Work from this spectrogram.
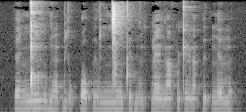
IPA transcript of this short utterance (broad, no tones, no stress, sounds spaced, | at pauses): ɘ ŋ͡ǃ ĩ m ɡ͡b õ ɓ i w k͡p o p ɨ w ŋ͡ǀ ĩ t ɨ ɡ õ k͡p ɛ̃ ɡ ã p õ ʈ ĩ ɭ ɾ ɐ̃ ʔ ɨ ʔ n ɘ m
